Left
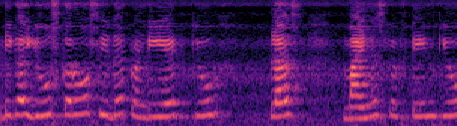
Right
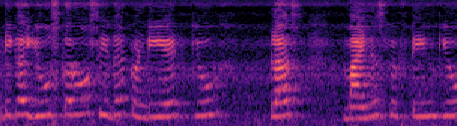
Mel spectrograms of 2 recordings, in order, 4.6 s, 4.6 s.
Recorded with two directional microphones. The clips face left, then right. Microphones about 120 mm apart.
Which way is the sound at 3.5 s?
25° left (ahead or behind).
